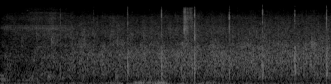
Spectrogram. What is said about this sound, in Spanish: O sea que un aplauso para ellos también.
